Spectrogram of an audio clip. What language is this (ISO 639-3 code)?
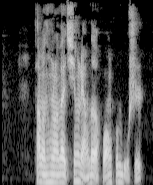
zho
